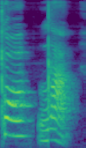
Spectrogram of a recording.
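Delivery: "Cola" in two beats, CO, gap, LA; syllables as for clapping. Shown as a demonstration. Teacher clapping out words for pupils, "Cola" split in two. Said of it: "Posso bater palma se eu quiser".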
